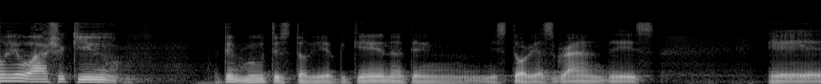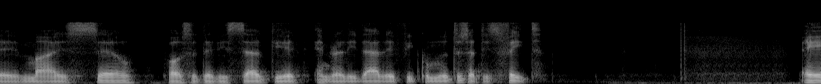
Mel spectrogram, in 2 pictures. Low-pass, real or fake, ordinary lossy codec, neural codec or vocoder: 7.2 kHz; fake; none; codec, 16 kHz in and 24 kHz out, 0.4 kbps, LongCat-Audio-Codec, two codebook decoder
